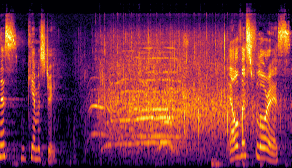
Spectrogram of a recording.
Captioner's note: applause and cheering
